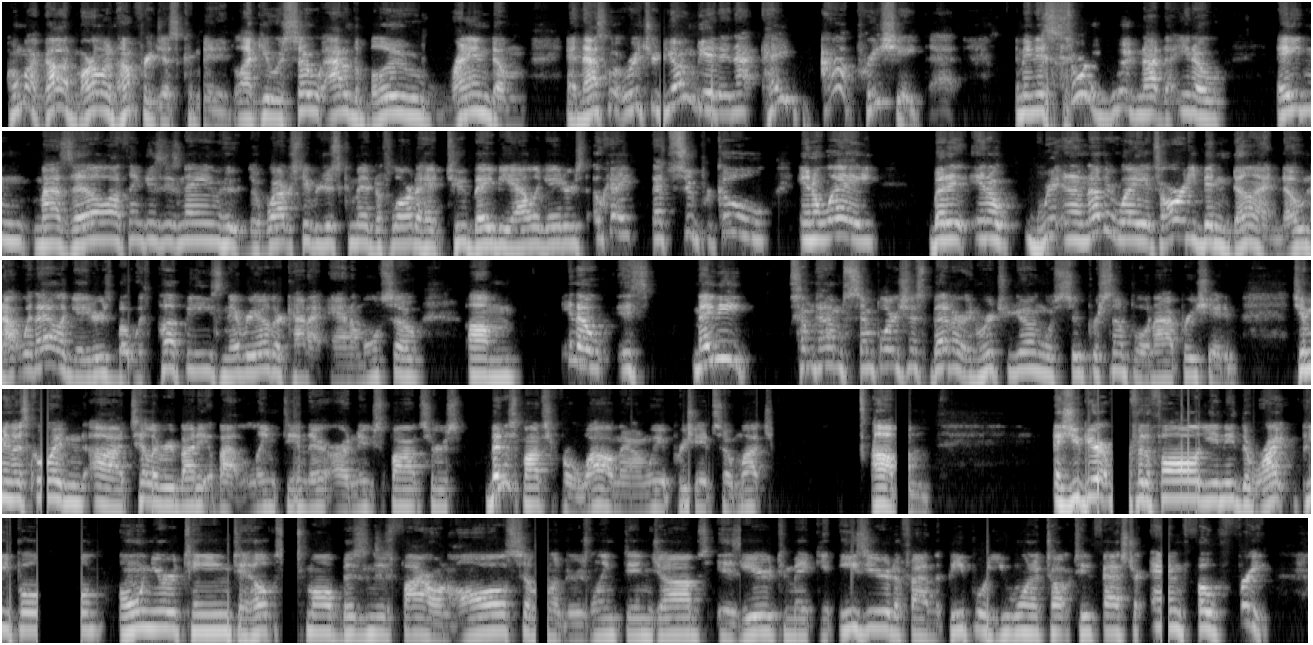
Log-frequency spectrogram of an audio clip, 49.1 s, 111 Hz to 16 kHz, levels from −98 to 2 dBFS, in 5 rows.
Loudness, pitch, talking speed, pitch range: -25 LUFS, 180 Hz, 225 wpm, 160-210 Hz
